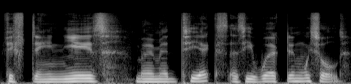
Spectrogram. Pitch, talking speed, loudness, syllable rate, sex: 130 Hz, 170 wpm, -18 LUFS, 4.7 syllables/s, male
